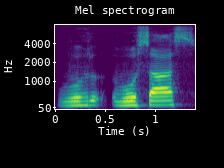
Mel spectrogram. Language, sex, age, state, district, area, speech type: Kashmiri, male, 18-30, Jammu and Kashmir, Anantnag, rural, spontaneous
